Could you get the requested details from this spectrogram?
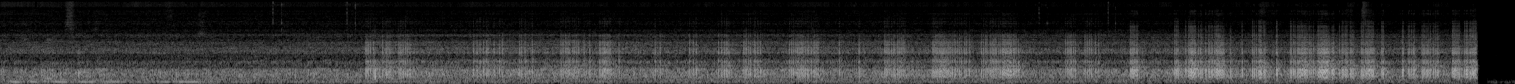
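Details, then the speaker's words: Microelectrode recording of globus pallidus internus (GPi) neuronal firing during deep brain stimulation surgery for dystonia: steady static hiss with rapid crackling bursts, recorded while electrophysiologists moved the limbs and occasionally stimulated, to target lead placement. "Each of these surgeries, the surgeons insert a microelectrode recorder to map my GPI, or globus pallidus internal neuronal activity."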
